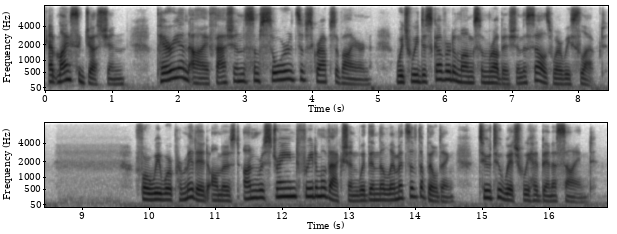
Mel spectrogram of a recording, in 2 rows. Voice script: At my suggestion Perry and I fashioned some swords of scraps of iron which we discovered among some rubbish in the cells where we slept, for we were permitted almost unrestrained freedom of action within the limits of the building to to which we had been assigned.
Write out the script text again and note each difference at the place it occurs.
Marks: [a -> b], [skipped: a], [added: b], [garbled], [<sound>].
At my suggestion Perry and I fashioned some swords of scraps of iron which we discovered among some rubbish in the cells where we slept, for we were permitted almost unrestrained freedom of action within the limits of the building to to which we had been assigned.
